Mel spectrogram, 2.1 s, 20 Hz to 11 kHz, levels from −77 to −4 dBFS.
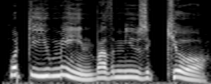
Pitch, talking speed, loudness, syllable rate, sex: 200 Hz, 225 wpm, -16 LUFS, 4.9 syllables/s, male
